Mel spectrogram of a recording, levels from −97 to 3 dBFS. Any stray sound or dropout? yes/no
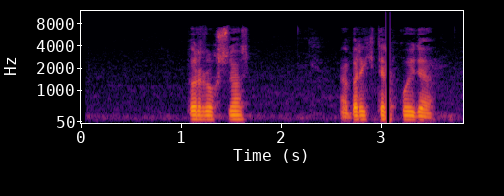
yes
